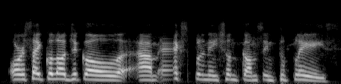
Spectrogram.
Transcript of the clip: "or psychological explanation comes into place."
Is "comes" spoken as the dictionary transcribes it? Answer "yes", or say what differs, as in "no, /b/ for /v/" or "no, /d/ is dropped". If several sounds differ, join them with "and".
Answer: no, /s/ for /z/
